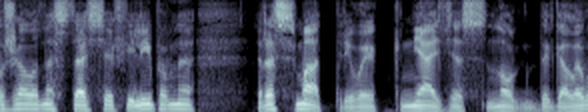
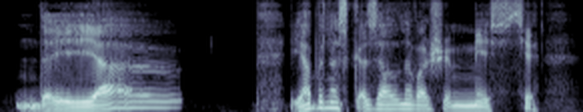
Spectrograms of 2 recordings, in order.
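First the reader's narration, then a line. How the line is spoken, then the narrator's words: Laughing remark. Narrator (Russian): засмеялся князь Фердыщенко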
